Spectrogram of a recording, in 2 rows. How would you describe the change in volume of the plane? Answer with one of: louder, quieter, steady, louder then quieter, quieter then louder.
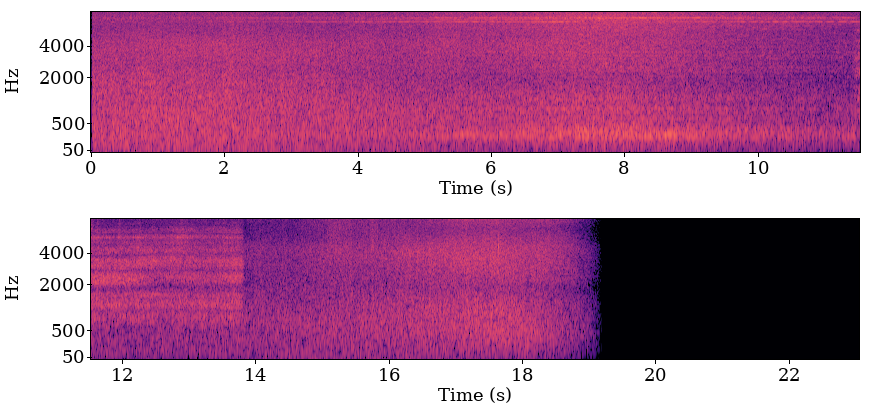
louder then quieter.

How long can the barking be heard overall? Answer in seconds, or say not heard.
not heard.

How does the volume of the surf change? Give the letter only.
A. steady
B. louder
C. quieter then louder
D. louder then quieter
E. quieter
C.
